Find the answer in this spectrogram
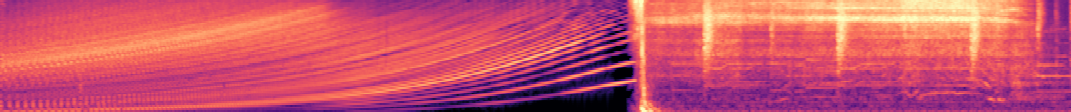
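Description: A synthesised rising sweep, its pitch climbing steadily for about six seconds, ends in a sudden hit. Music follows.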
